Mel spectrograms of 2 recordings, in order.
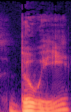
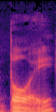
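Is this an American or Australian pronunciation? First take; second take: American; Australian. First: It is said in an American pronunciation. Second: It is said in an Australian pronunciation. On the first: "We don't pronounce buoy, which the Americans used" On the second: "We call it a buoy"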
